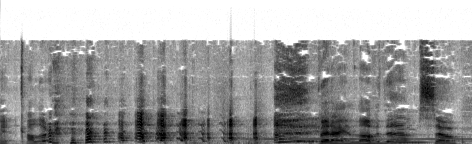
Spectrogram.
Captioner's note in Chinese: 笑聲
